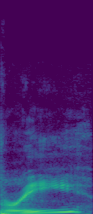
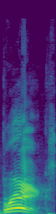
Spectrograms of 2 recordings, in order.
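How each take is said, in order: First: The name ends on a long ee vowel. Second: The name ends with a ks sound. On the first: The speaker calls it right. "I think it's pronounced brie, like the cheese" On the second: The speaker calls it wrong. "we're probably mispronouncing that"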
